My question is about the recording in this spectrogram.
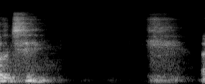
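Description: A man's voice finishes a phrase on a breathy trailing exhale, then there is a moment of complete silence, followed by a short audible intake of breath about one and a half seconds in, just before he speaks again.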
